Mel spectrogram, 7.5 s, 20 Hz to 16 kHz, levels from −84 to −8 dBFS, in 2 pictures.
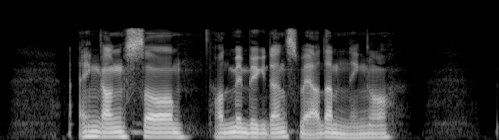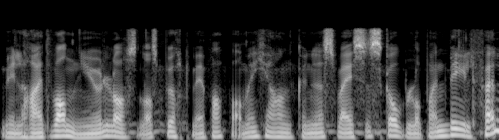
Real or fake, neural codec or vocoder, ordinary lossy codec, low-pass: real; none; none; 7.2 kHz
